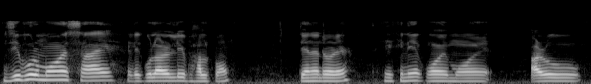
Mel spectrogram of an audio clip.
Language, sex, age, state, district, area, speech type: Assamese, male, 18-30, Assam, Lakhimpur, rural, spontaneous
